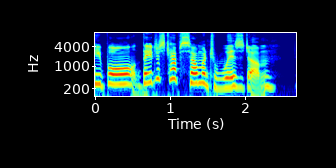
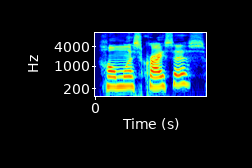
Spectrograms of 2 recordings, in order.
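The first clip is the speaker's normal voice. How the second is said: ordinary talk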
